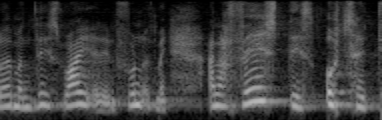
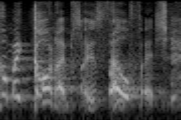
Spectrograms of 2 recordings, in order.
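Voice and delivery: high, hammed-up cry of revelation; self-mocking melodrama; mock dramatic wail; 13 semitones higher than usual. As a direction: overplay your own big discovery. Repeating the revelation, mocking herself.

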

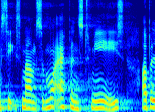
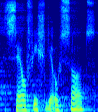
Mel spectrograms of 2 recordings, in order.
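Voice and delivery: low-key, much softer, slow mutter; muttered inner thought; 3 semitones lower, 11 dB quieter than usual. Retold or imitated. Mother's head talking about her kids, slow quiet mutter. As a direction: mutter it slowly under your breath.

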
